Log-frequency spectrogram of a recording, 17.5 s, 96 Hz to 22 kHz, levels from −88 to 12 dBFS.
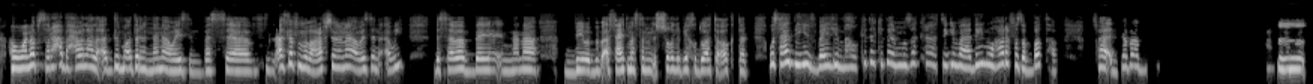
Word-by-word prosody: هو 275 0 +7
أنا 310 +4 +6
بصراحة 315 0 -2
باحاول 290 +2 0
على 290 -4 +1
قد 255 +4 -1
ما 275 -2 +2
أقدر 280 +2 +3
إن 250 -3 -2
أنا 260 -1 0
أوازن، 230 -3 -2
بس 235 +2 -7 0.5
للأسف 295 +8 +1
ما 290 -3 +2
باعرفش 250 +4 0
إن 300 - +1
أنا 295 +1 0
أوازن 255 +1 -3
أوي، 300 +7 -4 0.4
بسبب 250 0 +1
إن 245 -2 -1
أنا 245 0 0 0.3
بي 235 +3 +2
بيبقى 230 +1 +1
ساعات 245 +2 +2
مثلًا 250 -1 0
الشغل 260 0 -2
بياخد 255 -1 -3
وقت 240 0 +1
أكتر، 225 0 -3 0.3
وساعات 360 +3 +4
بييجي 350 0 +5
في - - -10
بالي: 315 +3 +3
"ما 285 -2 -3
هو 290 0 -5
كده، 385 +4 -5
كده 375 +1 -4
المذاكرة 350 +2 -4
هتيجي 335 +2 -4
بعدين 325 +3 +1
وهاعرف 350 +3 0
أضبّطها." 270 -3 0 0.5
فده 295 -1 +2 0.2
بب 305 -6 -5 1.6
ل 260 -1 +3
270 Hz, 160 wpm, -23 LUFS, 245-320 Hz, 1.6 s, هو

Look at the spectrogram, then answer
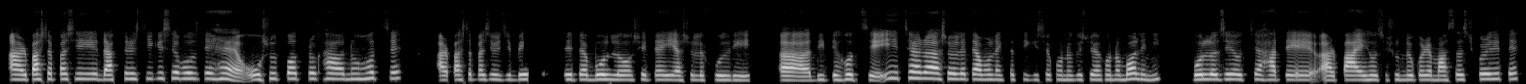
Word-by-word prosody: আর 230 - +5
পাশাপাশি 250 +1 +1 0.3
ডাক্তারের 250 +4 +1
চিকিৎসা 275 +1 -3
বলতে, 270 0 -1
হ্যাঁ, 250 -3 +3 0.2
ওষুধপত্র 260 +3 -1
খাওয়ানো 250 -1 +1
হচ্ছে। 280 0 -2 0.4
আর 205 - +3
পাশাপাশি 225 +1 -2
ওই 225 - -5
যে 220 - -4
বেড 230 0 +4
রেস্ট 485 0 -31
যেটা 230 0 +1
বলল, 230 -1 +4 0.2
সেটাই 215 -1 -2
আসলে 205 +1 -6
ফুললি 205 -2 0 0.4
অ্যা 200 - +7 0.3
দিতে 215 0 -2
হচ্ছে। 230 -3 0 0.2
এছাড়া 285 -1 +3
আসলে 250 0 +1
তেমন 230 -1 +2
একটা 220 +1 -8
চিকিৎসা 220 0 -9
কোন 215 -1 -5
কিছু 220 0 -6
এখনো 220 0 -4
বলেনি। 235 -3 +2 0.4
বললো 230 +1 +6
যে 240 - +3
হচ্ছে, 230 +1 -5
হাতে 215 0 0 0.3
আর 200 - +2
পায়ে 210 -1 +5
হচ্ছে 210 -1 -3
সুন্দর 215 -1 -2
করে 215 0 0
ম্যাসাজ 210 +2 0
করে 245 0 +4
দিতে। 250 0 -4
230 Hz, 175 wpm, -21 LUFS, 215-255 Hz, 0.4 s, অ্যা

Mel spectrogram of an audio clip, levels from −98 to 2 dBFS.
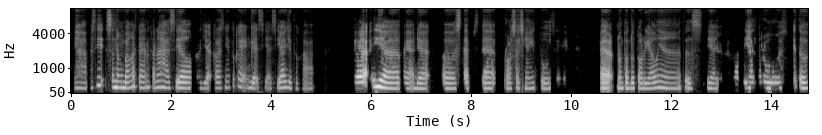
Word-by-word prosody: Ya, 215 -1 -9
pasti 235 +7 -7 0.2
seneng 245 -2 +4
banget 245 +6 -2
kan, 225 0 -4
karena 250 +1 -5
hasil 225 0 +1 0.2
kerja 215 -1 -9
kerasnya 220 +2 -10
itu - - -15
kayak 275 -3 -6
nggak 215 -3 -3
sia-sia 205 +2 -8
gitu 215 -2 -7
Kak. 95 0 -16 0.9
Kayak 225 0 +9
iya, 275 -3 +13 0.4
kayak 210 -1 -5
ada, 205 0 0 0.5
eee, 205 0 -1
step-step 210 - -5 0.2
prosesnya 105 - -8
itu 220 - -15 0.2
sih. 295 - -25 0.8
Kayak - - +5 0.2
nonton 215 0 0
tutorialnya 210 +3 -2 0.4
terus 200 0 -7 0.3
ya 210 - -2 0.4
lihat-lihat 220 +1 -5
terus 220 -1 -2 0.2
gitu, - - -4
220 Hz, 130 wpm, -24 LUFS, 210-230 Hz, 0.9 s, iya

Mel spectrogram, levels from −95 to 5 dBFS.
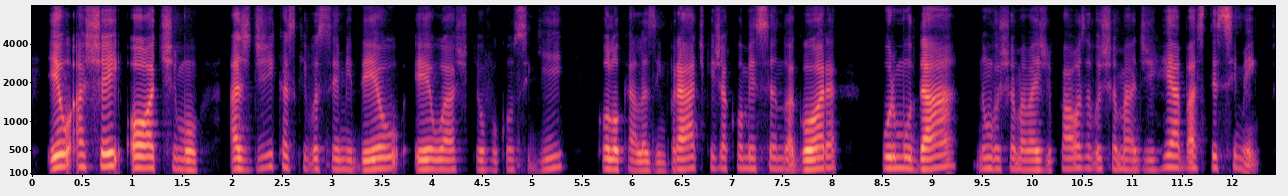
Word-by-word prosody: eu 205 +5 +8
achei 220 +1 +4
ótimo 185 -4 +3 0.3
as 175 -2 +1
dicas 200 +2 -9
que 185 - -18
você 175 0 -8
me 170 -1 -8
deu, 175 +3 +1
eu 170 0 +2
acho 165 0 -5
que 165 - -17
eu 165 - -4
vou 160 -1 -17
conseguir 170 +4 -12 0.3
colocá-las 165 -4 -1
em 145 0 -12
prática 180 +5 -1
e - - -12
já 185 0 -7
começando 180 -1 -8
agora 180 +4 +5 0.4
por 190 0 +2
mudar, 190 +3 +3 0.2
não 185 0 -7
vou 180 0 -7
chamar 180 -2 -8
mais 165 0 -1
de 160 - -13
pausa, 185 +3 -7
vou - - -8
chamar 175 -2 -8
de 165 0 -13
reabastecimento. 195 +1 -4
180 Hz, 165 wpm, -22 LUFS, 165-190 Hz, 0.4 s, eu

